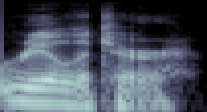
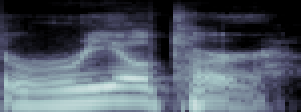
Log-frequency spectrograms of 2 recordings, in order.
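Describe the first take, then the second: First: It has three syllables, with an extra uh. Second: It has two syllables, real then tor. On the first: The speaker calls it wrong. "It's not realtor" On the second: The speaker calls it right. "it's realtor"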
